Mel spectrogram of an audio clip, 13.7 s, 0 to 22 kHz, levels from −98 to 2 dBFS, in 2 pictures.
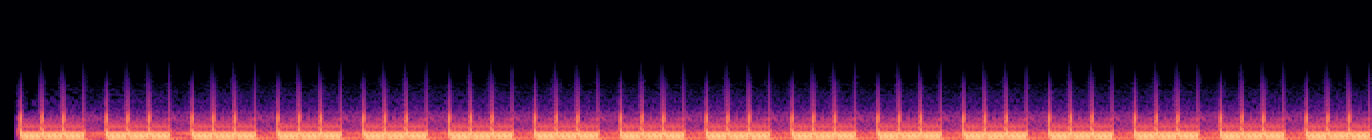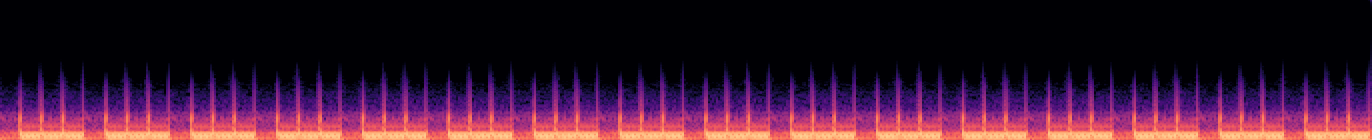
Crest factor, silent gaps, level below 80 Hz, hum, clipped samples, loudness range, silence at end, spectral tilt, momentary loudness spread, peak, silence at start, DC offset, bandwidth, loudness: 10 dB; none; -18 dBFS; none; under 0.1%; 0 LU; 0 s; -18.5 dB/octave; 0 LU; -2 dBFS; 0.1 s; under 0.1%; 1.3 kHz; -13 LUFS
